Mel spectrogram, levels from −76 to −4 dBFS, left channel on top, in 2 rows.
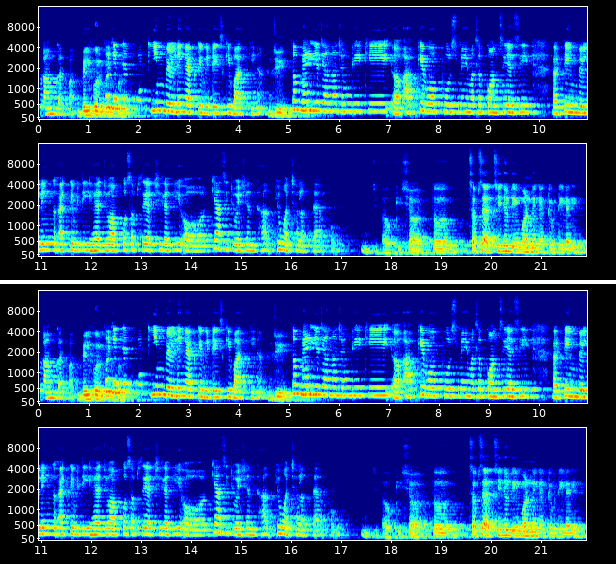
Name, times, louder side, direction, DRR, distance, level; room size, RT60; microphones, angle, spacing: voice 1, 0.0-0.7 1.3-4.5 5.0-17.0, equal, ahead, 2 dB, 1.5 m, -26 dB
voice 2, 0.7-1.7 4.6-5.0 17.4-21.7, equal, 20° left, 1 dB, 2.0 m, -25 dB
20.0 x 8.6 x 5.4 m, 1.3 s
head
